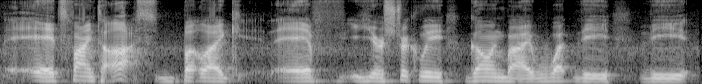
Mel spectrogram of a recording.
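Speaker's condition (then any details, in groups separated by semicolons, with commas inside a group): Stuttering; history of avoidance patterns; tries not to avoid stuttering most of the time, sometimes on verge of avoiding; repeated words, prolonged sounds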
